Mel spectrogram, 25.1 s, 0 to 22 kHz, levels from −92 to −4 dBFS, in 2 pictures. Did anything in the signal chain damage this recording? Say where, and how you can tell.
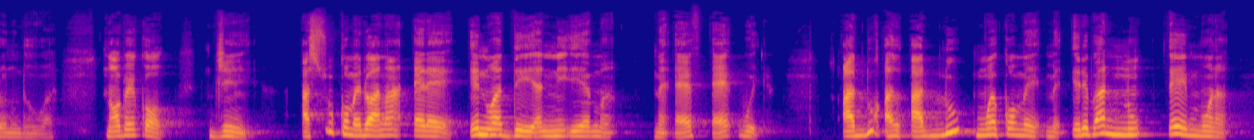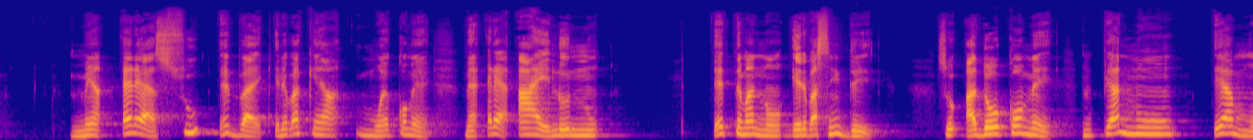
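No, no signal-chain damage detected.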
